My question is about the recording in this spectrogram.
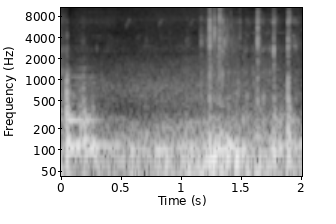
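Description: Handling noise on a bass boat's deck: a short knock at the start, then several quick clicks and knocks in the second half as a bass is handled on a measuring board, over a steady low rumble.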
